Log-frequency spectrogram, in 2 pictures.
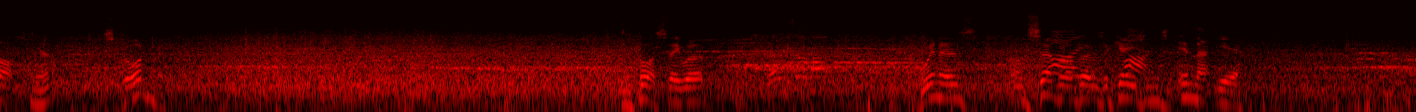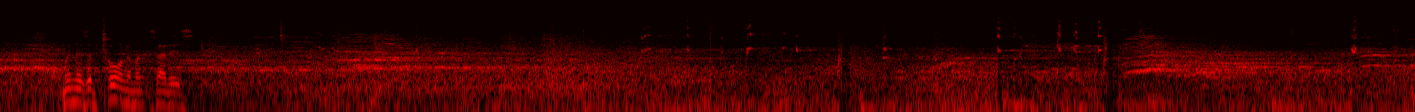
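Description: A large crowd cheers and roars in a big echoing hall.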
